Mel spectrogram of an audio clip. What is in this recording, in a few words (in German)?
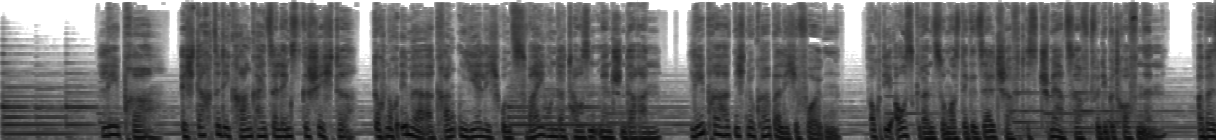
Spot, radiowerbung; Deutsche Lepra- und Tuberkulosehilfe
